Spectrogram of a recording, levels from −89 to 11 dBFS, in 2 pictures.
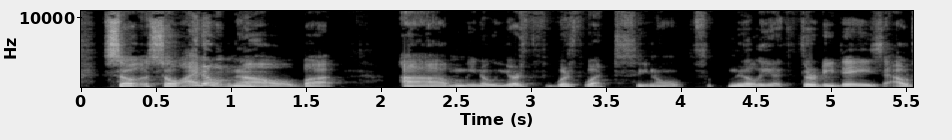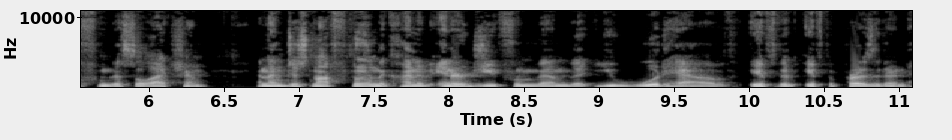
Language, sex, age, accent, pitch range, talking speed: English, male, 50-69, American, 105-125 Hz, 220 wpm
